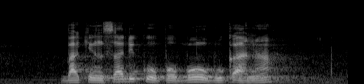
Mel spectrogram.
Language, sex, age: Southern Sotho, male, 26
